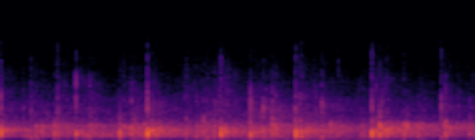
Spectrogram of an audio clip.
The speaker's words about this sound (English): Come on, y'all give the Lord a hand clap for that.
